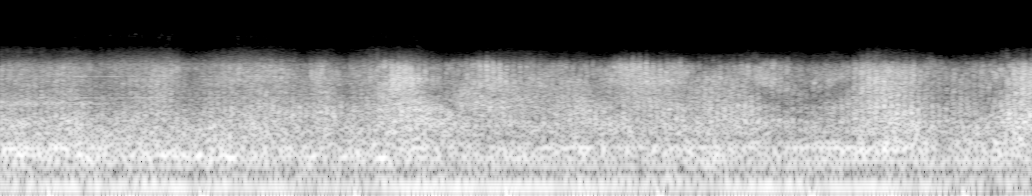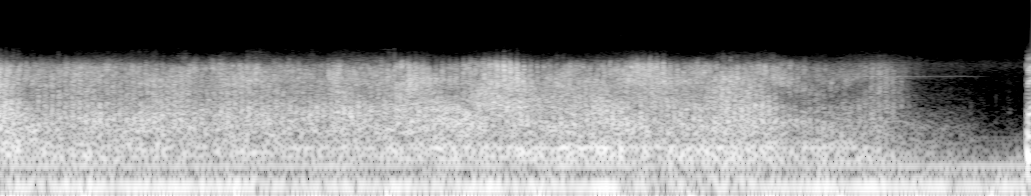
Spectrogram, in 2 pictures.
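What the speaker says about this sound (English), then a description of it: "The Belvedere helicopters are the lifeline for Walker's jungle patrols." Belvedere military helicopters flying over jungle during the Indonesia–Malaysia Confrontation, a steady loud rotor and engine drone that holds for the whole stretch before cutting off sharply at the end, with no voices.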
